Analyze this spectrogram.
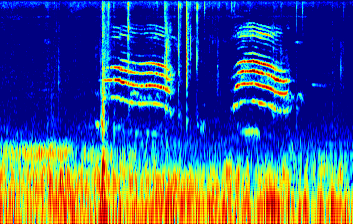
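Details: Street cats meowing: two drawn-out harmonic meows, the first level and wavering, the second rising then falling, over a steady low rumble and a faint high electrical whine.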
